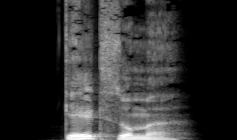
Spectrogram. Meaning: sum of money
- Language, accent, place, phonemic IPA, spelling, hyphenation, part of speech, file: German, Germany, Berlin, /ˈɡɛltzʊmə/, Geldsumme, Geld‧sum‧me, noun, De-Geldsumme.ogg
